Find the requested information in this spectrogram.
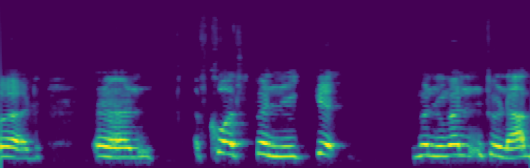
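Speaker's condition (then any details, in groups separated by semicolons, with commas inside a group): Cerebral palsy; childhood speech therapy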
